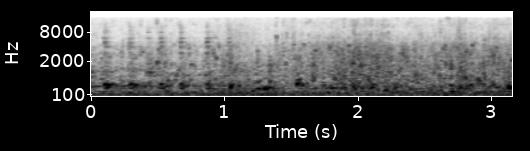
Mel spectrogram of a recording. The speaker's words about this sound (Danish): Selvstyren, den styrer båden lige nu. Og jeg prøver på at holde sejlene skak, skulle jeg til at sige. Det går sådan nogenlunde. Der er ikke meget vind lige nu. Jeg siger den 1 meter per sekund. Vi glider lige så stille afsted. To knop.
